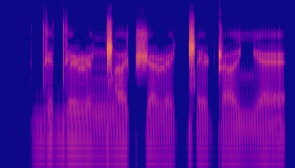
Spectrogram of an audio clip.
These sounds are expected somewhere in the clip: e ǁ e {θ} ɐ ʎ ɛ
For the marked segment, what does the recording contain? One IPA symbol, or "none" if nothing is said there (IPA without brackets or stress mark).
ʈ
